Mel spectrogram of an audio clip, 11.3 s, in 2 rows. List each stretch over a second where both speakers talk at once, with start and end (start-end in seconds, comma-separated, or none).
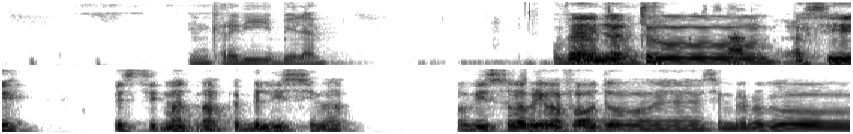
3.8-5.4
